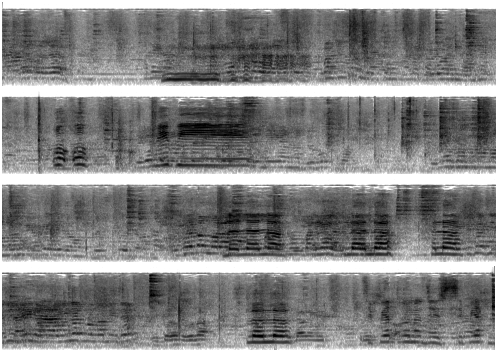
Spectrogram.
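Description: A toddler babbles and squeals.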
